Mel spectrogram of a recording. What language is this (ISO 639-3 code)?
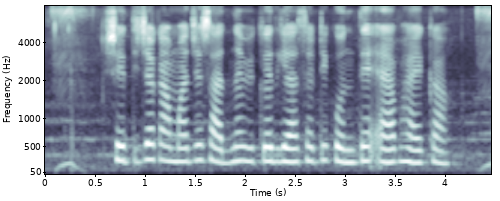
mar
